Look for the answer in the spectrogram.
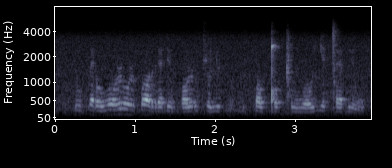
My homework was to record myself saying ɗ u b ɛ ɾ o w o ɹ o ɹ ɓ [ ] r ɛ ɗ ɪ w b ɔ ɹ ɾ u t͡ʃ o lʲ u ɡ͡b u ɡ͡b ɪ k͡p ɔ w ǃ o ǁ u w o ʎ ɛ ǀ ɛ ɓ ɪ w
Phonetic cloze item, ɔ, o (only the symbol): ɔ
